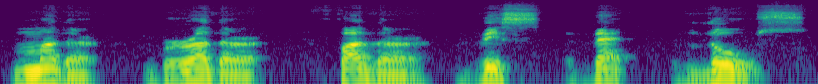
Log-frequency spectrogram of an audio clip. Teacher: So, pastikan kalau anda boleh ada cermin depan wajah anda sebut perkataan seperti yang kami tunjukkan tadi, lidah di hujung. Hujung lidah itu keluar sedikit di hadapan gigi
